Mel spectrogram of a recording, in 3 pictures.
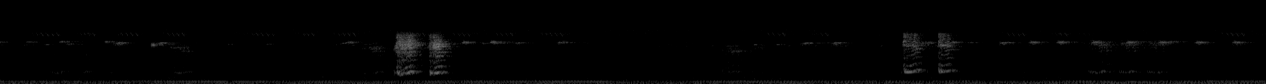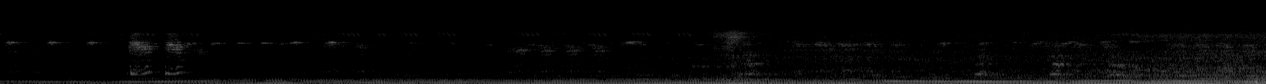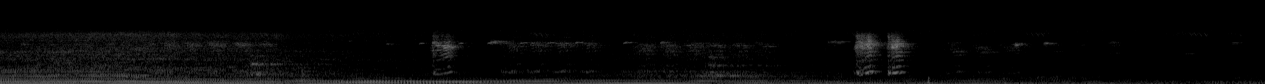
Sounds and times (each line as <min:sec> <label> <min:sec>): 0:00.0 Frogs sound 0:37.9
